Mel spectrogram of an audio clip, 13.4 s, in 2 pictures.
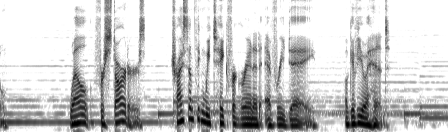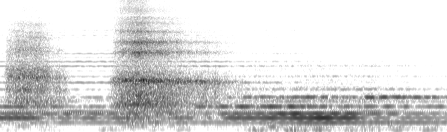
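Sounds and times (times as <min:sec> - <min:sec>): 
speech: 0:01.1 - 0:05.9
slow deep breathing in and out: 0:06.8 - 0:11.2.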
